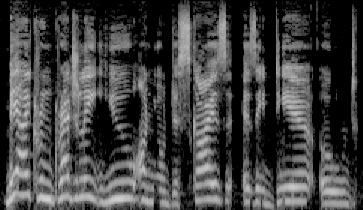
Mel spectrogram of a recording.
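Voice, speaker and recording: A woman playing a shrewd male detective with a husky, theatrical delivery in an amateur radio drama. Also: fairly high pitch, takes it slowly. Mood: measured. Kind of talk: amateur old-time radio drama reading.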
